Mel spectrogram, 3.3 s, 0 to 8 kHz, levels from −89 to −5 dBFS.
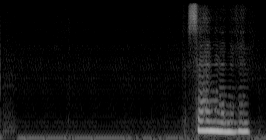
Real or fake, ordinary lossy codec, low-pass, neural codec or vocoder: fake; none; 7.2 kHz; codec, 16 kHz, 0.5 kbps, FreqCodec, smaller model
